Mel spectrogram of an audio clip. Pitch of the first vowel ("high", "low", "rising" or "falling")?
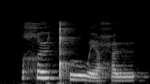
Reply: high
